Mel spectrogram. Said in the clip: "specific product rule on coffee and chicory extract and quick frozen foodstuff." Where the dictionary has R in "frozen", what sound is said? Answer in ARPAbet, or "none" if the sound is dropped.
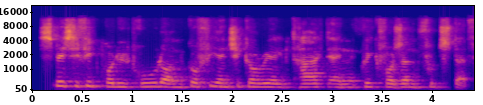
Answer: none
